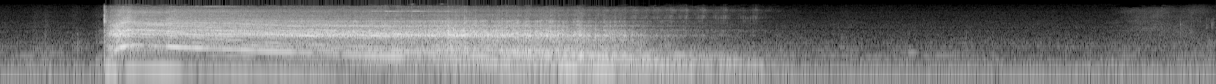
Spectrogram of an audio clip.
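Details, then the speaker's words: Flea-market power tool running at the trigger: loud, harsh whine with a rough rattling edge, then winding down; owner suspects nasty worn bearings, unconfirmed. "nasty bearing noises and that thing that's going to need some attention that's so loud that I think we don't want to put hearing protection on before I hold that trigger"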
